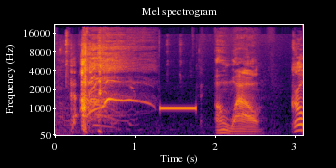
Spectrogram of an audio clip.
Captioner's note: both laugh; beep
